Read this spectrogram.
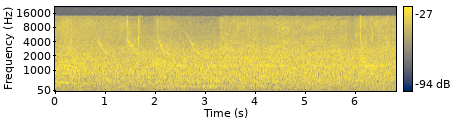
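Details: Massed bees in a top-bar hive give a thick, continuous buzz with a faint low tone running under it, while thin downward-sliding chirps come through now and then.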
